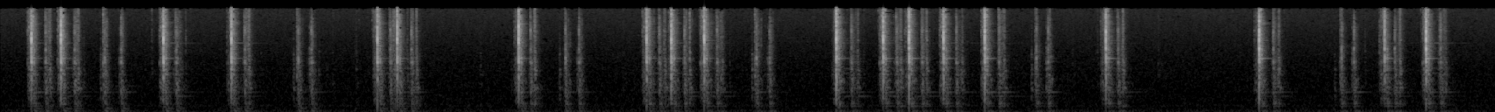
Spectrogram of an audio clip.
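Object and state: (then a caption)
Metal manual typewriter. Fingertips press the round keys of a vintage metal manual typewriter, swinging its typebars into sharp, bright clacks. The strokes come in uneven bursts of two to four with short pauses between, each snapping off almost at once with very little low end.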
